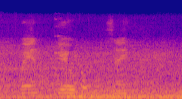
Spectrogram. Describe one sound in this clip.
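Young women talk and call out close by.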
